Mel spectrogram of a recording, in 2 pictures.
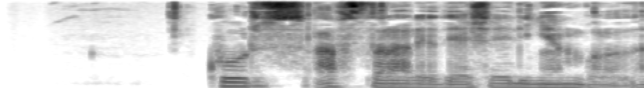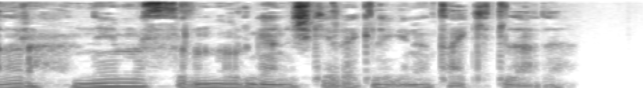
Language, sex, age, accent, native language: Uzbek, male, 19-29, Namangan, Uzbek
